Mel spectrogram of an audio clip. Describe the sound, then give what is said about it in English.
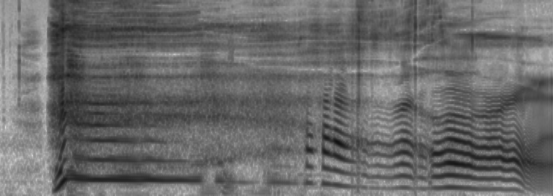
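A person loudly imitates a dinosaur with a long, strained roaring screech, followed by a wavering, warbling cry that rises and falls before trailing off. “Yeah, do your best dinosaur noises.”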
